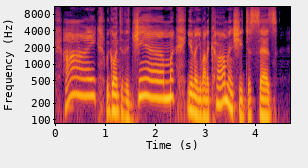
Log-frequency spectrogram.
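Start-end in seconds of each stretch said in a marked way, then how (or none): 0.2-3.5 put-on very high, perky, upbeat voice. Retelling an invitation to the gym: imitating own perky past self. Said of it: "really perky".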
